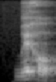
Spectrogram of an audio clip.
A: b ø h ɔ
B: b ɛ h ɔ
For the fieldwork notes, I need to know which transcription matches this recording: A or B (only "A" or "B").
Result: A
